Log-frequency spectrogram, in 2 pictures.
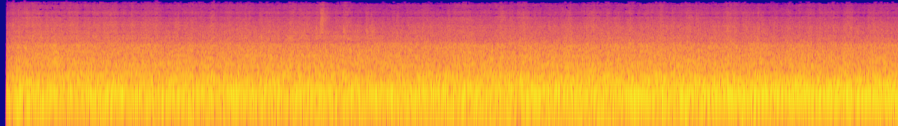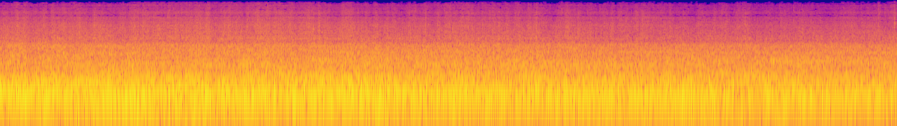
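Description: Steady cabin noise of a moving road vehicle: a low engine hum under continuous tyre and road rumble, even throughout.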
